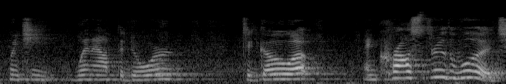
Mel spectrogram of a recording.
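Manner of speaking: ordinary delivery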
